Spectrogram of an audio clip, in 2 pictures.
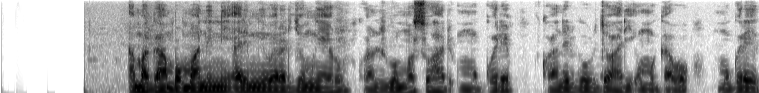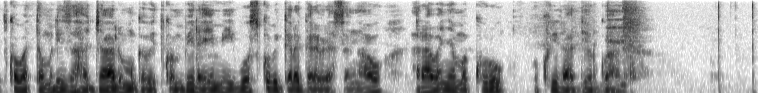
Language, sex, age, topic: Kinyarwanda, male, 18-24, government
